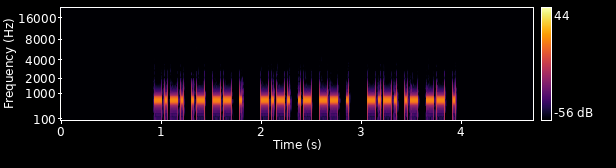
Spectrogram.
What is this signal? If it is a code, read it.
Morse code, heard as a keyed tone, about 44 wpm, 700 Hz. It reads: CAME CAME CAME
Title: Top 500 Words Repeated 45wpm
